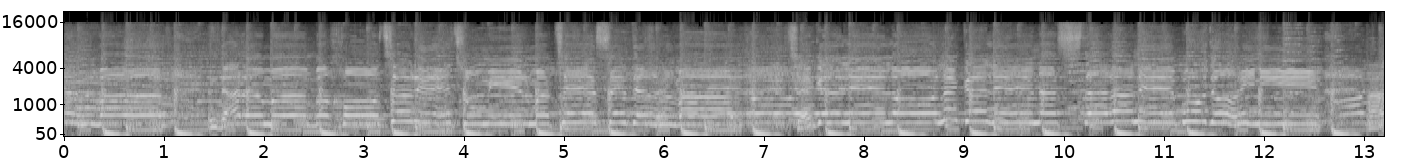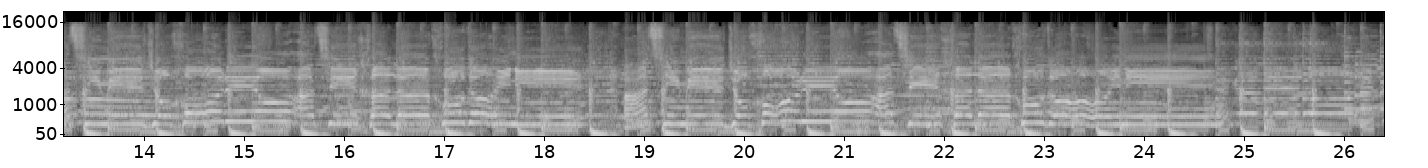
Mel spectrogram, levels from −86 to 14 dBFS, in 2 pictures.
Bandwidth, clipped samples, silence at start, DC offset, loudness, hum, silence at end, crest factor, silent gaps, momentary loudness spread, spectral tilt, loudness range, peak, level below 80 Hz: 16.5 kHz; 0.4%; 0 s; under 0.1%; -9 LUFS; none; 0 s; 10 dB; none; 3 LU; -3 dB/octave; 1 LU; 0 dBFS; -20 dBFS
